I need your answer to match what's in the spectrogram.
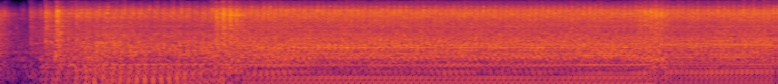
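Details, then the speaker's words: Mower with a recovered lead-acid battery, still with one bad cell, that previously would not crank at all: brisk, even cranking that catches quickly into a steady single-cylinder run; normal cranking and start. "A battery that would not crank this mower under any circumstances. You could charge it all day long and it would not crank the mower over at all. Now it cranks it, even with the one bad cell."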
